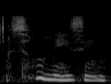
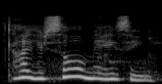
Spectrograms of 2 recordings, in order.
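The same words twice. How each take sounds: First: Soft, whispery praise; hushed awe. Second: Heartfelt, higher-pitched exclamation to God; awed praise. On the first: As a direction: drop to an awed near-whisper. Awed repeat, dropping to a hush. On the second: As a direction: lift the voice in wonder. Awed exclamation to God after story. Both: Real, not acted.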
